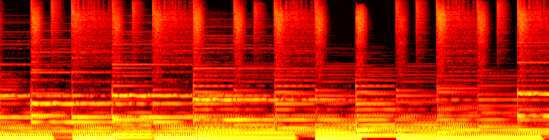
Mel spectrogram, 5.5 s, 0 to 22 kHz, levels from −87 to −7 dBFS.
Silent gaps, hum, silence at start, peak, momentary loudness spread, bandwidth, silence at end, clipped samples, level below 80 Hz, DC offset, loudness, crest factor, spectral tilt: none; none; 0 s; -8 dBFS; 3 LU; over 20 kHz; 0 s; under 0.1%; -24 dBFS; under 0.1%; -23 LUFS; 14 dB; -6.5 dB/octave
